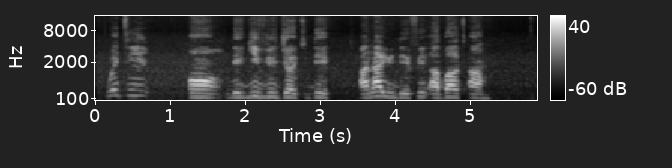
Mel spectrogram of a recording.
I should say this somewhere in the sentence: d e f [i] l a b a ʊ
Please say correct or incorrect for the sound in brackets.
correct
